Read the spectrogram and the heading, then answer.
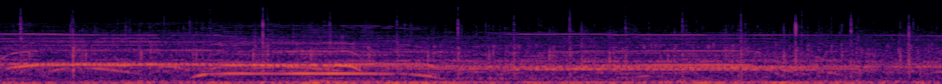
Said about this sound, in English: if you take a look at the clip, we got Seattle, Washington, their Pride Parade. Play the clip. That right there in the front is a, is a little troop of Cub Scouts, mm-hmm. Boy Scouts. Everybody's applauding that.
